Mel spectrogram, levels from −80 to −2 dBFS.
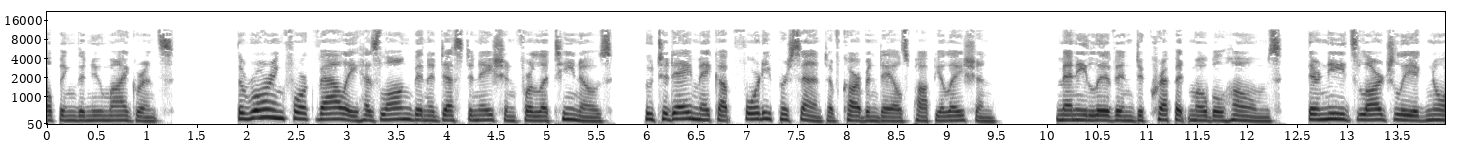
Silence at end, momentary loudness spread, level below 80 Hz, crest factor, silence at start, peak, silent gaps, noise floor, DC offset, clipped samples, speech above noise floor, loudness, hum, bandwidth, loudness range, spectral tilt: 0 s; 7 LU; -56 dBFS; 14 dB; 0 s; -4 dBFS; none; under -90 dBFS; under 0.1%; under 0.1%; over 72 dB; -18 LUFS; none; 11.5 kHz; 2 LU; -5.5 dB/octave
